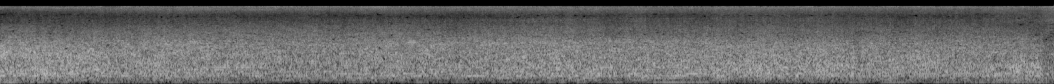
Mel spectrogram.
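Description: A 40 kHz ultrasonic cleaning tank running with carburettor parts in cleaning fluid: a steady hiss from cavitation in the liquid, with a low steady hum underneath. The tank quickly gets unpleasant to listen to without ear defenders.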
